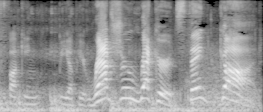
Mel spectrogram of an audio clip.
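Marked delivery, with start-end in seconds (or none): 1.3-3.8 louder, higher joyful cry; excited relief. Real, not acted. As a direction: shout with relief at finally finding it. Finding the store, relief.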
